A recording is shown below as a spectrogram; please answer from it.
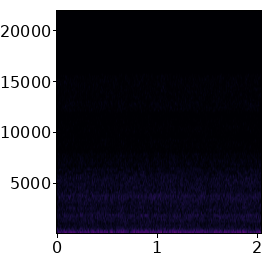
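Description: Quiet room tone in a pause between speech: a steady low hum with a faint even hiss, and nothing else happening.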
